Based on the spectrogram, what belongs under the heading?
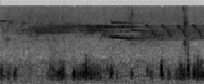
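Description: A man chewing food, with soft, irregular wet smacking mouth sounds. Birds chirp faintly in the background.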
